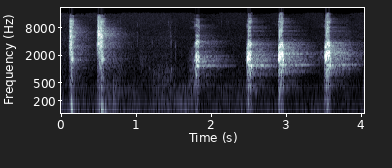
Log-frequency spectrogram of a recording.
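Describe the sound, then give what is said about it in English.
Six sharp, loud cutting notes of a hen turkey made on a diaphragm mouth call, pushed from the caller's diaphragm with lips slapped closed at the end, used to draw a tom turkey's interest, bursting out in an irregular sequence with a short raspy tail on each, and no talking. “where your tongue likes to be placed, where that call likes your tongue to be placed and gives you your clearest, cleanest rasp and hen sound. And then when you cut, it's just a, and I'm bringing it from my diaphragm.”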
